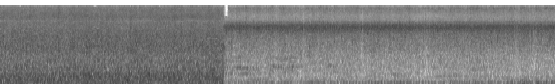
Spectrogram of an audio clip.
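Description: Heavy rain pouring down in a steady hiss; about three and a half seconds in it gives way abruptly to a quieter, thinner rain noise.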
